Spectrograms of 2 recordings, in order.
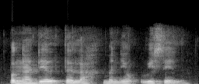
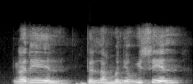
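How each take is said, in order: First: It is said calmly with a falling statement tune. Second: It is said forcefully like an exclamation. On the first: It simply reports a fact. The speaker calls it right. "Tu cara nada yang betul" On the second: It expresses strong feeling. The speaker calls it wrong. "tu pun salah juga. Tu ayat seruan"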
